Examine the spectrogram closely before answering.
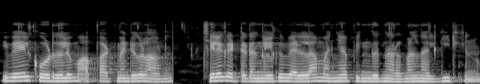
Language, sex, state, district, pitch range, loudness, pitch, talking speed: Malayalam, male, Kerala, Kollam, 140-155 Hz, -14 LUFS, 145 Hz, 135 wpm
